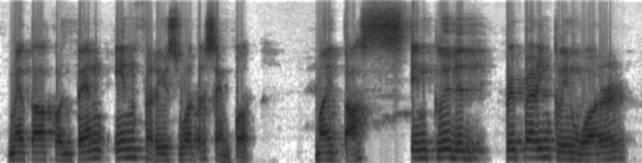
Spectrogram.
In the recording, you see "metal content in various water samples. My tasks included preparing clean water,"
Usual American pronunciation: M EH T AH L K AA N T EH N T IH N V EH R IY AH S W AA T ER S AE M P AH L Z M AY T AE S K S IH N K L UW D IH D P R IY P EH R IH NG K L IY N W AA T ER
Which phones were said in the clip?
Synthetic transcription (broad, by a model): M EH T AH L K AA N T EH N IH N F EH R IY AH S W AA T ER S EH M P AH L M AY T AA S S IH N K L UW D IH D P R IY P EH R IH NG K L IY N W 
